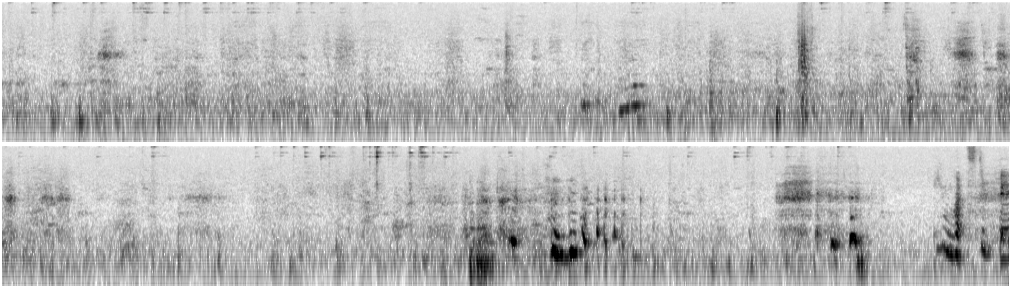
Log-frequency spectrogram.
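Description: A corgi whines in soft, wavering, high-pitched bursts, eager to bury a treat.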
